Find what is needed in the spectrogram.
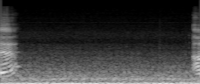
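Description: Steady low rumble of a car's road and engine noise heard from inside the cabin while driving through a tunnel, with a man's voice briefly at the start and the end.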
